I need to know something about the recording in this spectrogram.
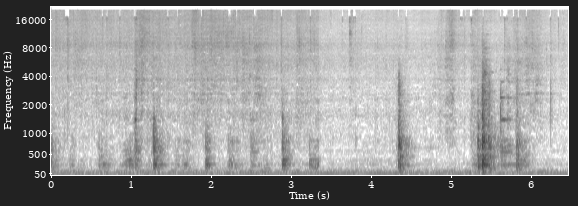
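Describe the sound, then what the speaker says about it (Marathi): Washed dried prawns are stirred into hot oil with spices, Satara style, with rhythmic scraping and clinking of a spoon against the pan over a low background sizzle, heard up close. "सोडं होतं ना धुतलेलं ते घालून घ्यायचं तेलावच परतून घ्यायचं"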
